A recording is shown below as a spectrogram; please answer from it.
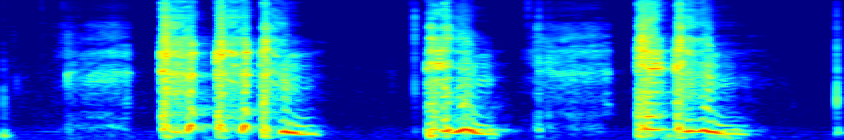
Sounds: Throat clearing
